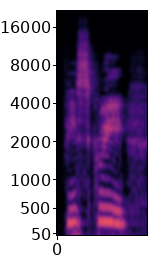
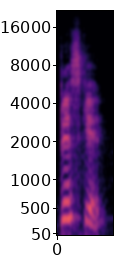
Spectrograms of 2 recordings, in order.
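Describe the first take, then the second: First: The word is pronounced with French sounds. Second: The word is pronounced with English sounds. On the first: The speaker calls it wrong. "I'm pronouncing it the French way" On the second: The speaker calls it right. "So it's biscuit"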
